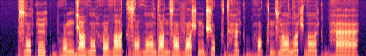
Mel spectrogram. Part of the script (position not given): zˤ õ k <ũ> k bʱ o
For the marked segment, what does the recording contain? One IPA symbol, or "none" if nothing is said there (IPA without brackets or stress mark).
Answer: ũ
